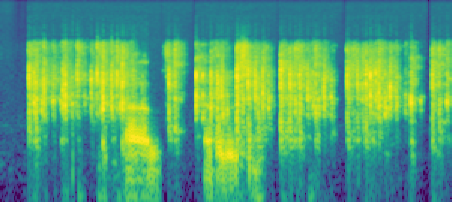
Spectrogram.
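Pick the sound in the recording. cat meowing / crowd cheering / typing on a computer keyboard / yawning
typing on a computer keyboard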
